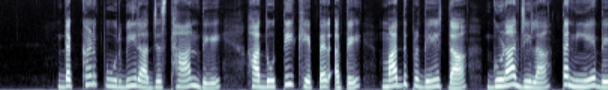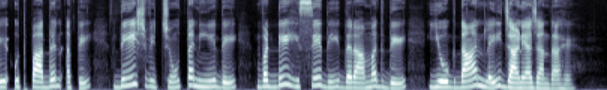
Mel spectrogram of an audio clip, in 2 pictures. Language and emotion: Punjabi, neutral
